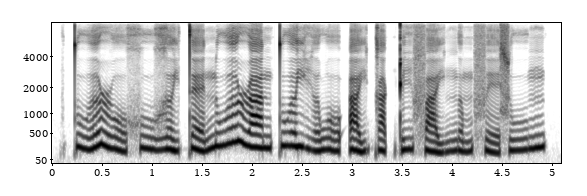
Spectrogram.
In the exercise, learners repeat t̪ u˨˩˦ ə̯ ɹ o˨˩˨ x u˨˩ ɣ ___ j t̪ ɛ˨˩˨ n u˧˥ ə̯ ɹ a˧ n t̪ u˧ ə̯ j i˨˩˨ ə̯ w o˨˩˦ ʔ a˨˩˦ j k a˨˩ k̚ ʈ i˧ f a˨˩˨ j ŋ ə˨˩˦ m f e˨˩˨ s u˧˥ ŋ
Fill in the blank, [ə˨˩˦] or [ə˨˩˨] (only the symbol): ə˨˩˨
